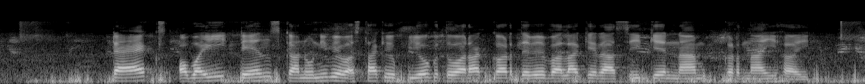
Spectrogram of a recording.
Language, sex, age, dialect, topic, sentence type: Magahi, male, 25-30, Western, banking, statement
